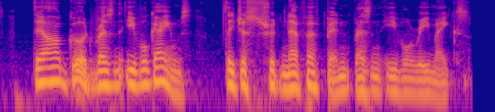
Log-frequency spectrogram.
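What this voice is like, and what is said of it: Calm, relaxed accented voice. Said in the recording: “I love ... accent. I feel like I'm being told a nice story. ... He says it calmly. ... It was just so calmly and relaxed.”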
